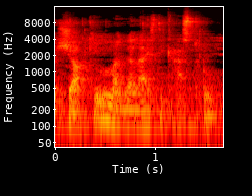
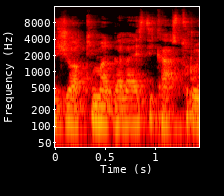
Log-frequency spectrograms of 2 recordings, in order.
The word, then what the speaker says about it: Joaquim Magalhães de Castro: Nah, buku ini ditulis oleh Joaquim Magalhães de Castro. Ingat, Joaquim Magalhães de Castro, bukan bukan Joaquim Magalhães de Castro, beda penyebutannya dengan Spanyol ya, soal pronunciasinya ya.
